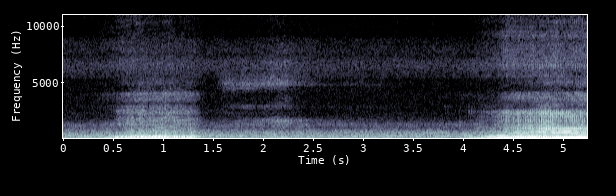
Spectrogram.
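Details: Sleeping English Chocolate Labrador dog snoring: low, rumbling snores on two breaths about three and a half seconds apart over faint room noise.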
